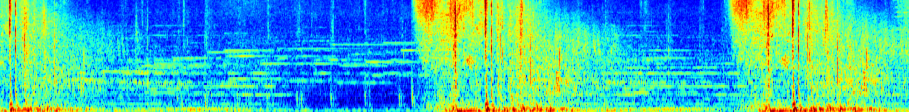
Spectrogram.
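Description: Confringo fire spell going off in the video game Hogwarts Legacy: two deep, rumbling booms a few seconds apart, each swelling loudly and fading into a crackling tail, with faint metallic tones between them.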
